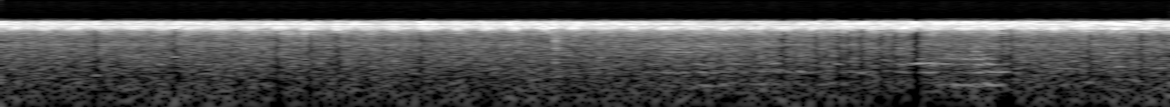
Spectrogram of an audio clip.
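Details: Crickets and other insects in a rainforest piece rebuilt from documentary field recordings: a dense, continuous high shrill insect chorus with steady hiss and faint scattered clicks.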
